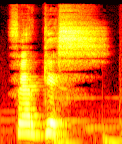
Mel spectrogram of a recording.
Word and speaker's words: vergiss: Então, nós temos como exemplo vergiss. Vergiss. Então, verifiquem, eu estou entonando a última sílaba. Eu estou dizendo vergiss. Esqueça. Então, eu estou entonando o I aqui, certo?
